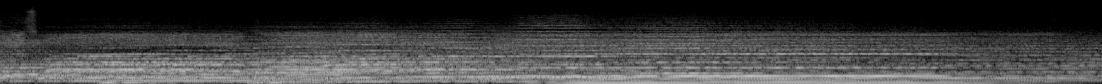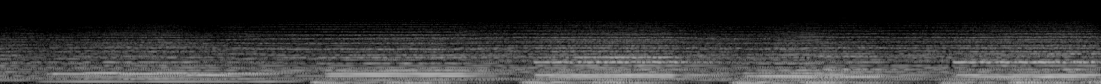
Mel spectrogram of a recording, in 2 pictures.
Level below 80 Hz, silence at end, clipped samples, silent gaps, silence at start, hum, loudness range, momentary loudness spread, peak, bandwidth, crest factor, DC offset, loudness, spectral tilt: -34 dBFS; 0 s; under 0.1%; none; 0 s; none; 8 LU; 11 LU; -8 dBFS; 13.5 kHz; 16 dB; under 0.1%; -23 LUFS; -6.5 dB/octave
